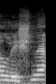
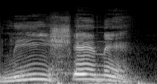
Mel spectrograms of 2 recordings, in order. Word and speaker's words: lishene: Again, not lishne, lishene. Someone yashen, sleeps.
